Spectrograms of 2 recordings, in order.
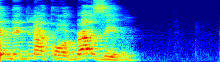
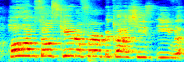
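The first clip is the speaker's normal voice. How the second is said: high, quick mimicry of frightened listeners; mock scared listener; 9 semitones higher, faster than usual. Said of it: "they say".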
